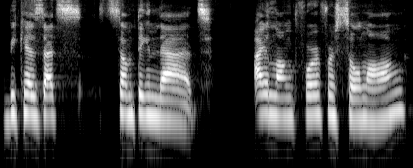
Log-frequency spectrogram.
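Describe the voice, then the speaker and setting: A woman's voice: medium pitch, steady tone, slow. A young woman with a mid-range voice speaks as a podcast guest. She tells her story with open gratitude, and Spanish words turn up in her English. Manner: warm storytelling, grateful, mixes Spanish words. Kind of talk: casual heartfelt chat.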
